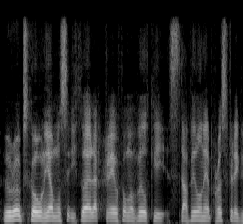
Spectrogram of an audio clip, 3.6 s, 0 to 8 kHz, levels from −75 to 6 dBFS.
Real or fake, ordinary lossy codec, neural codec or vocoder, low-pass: fake; none; codec, 16 kHz in and 24 kHz out, 0.4 kbps, LongCat-Audio-Codec, four codebook decoder; 7.2 kHz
